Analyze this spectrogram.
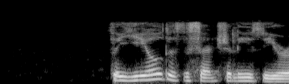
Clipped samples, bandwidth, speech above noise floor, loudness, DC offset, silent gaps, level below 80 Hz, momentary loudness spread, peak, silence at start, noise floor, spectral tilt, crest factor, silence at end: under 0.1%; 7.8 kHz; 55 dB; -14 LUFS; under 0.1%; none; -56 dBFS; 4 LU; -2 dBFS; 1.1 s; -68 dBFS; -5 dB/octave; 14 dB; 0 s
